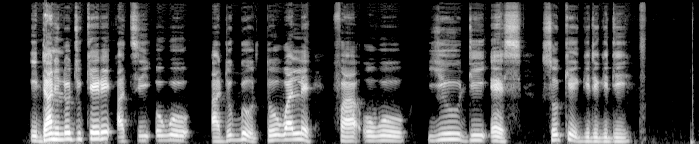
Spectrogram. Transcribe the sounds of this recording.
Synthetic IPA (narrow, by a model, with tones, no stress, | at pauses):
i˨da˨˦ñĩ˧lo˦d͡ʒu˦ke˦ɾe˦ʔa˦˨ti˧o˧wo˦ | a˨du˨˦ɡ͡bo˦˨to˨˦wa˦lɛ˦˨ | fa˧o˧wo˦ | ju˦di˧ɛ˦˨s | so˦ke˦˨ɡi˨di˧ɡi˧di˧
